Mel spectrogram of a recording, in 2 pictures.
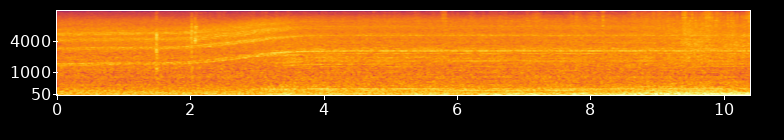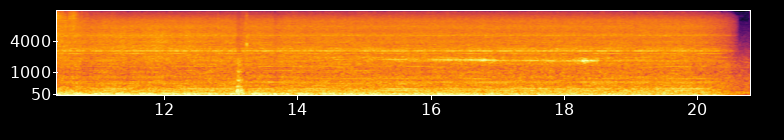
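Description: An Airbus A320 takes off in a home flight simulator: a loud, steady jet engine roar builds as a rising whine spools up, then holds as a sustained rumble for about twenty seconds with no talking.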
